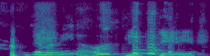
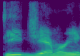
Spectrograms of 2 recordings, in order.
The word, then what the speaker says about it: DiGiammarino: Jamarino. D Jamarino is like D and then jam, like peanut butter and jelly, and then Marino.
